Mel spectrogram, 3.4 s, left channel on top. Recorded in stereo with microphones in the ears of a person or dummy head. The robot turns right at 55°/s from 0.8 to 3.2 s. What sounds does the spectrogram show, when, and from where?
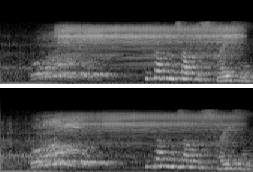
0.4 s breathing: 70° right, 1.0 m; by 1.5 s 25° right, 1.0 m
1.9 s a woman speaking: 105° left, 2.5 m; by 3.3 s 175° left, 2.5 m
